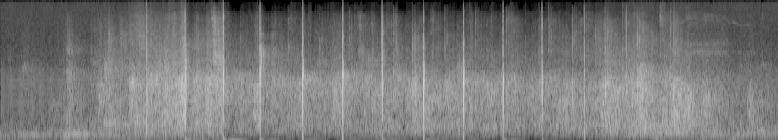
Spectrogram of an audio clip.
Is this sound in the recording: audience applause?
yes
